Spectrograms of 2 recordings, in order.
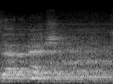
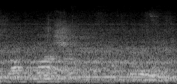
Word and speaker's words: Atanacia: To me, this is Atanacia. To many of you, this is Atanacia. Atanacia, see, I didn't say it right, okay? But to me, this is Atanacia, I'm Anglo, okay?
